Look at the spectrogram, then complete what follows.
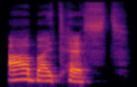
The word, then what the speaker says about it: arbeitest: But here we have to add an e, arbeitest. It would have not been able to pronounce it clearly without that e.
